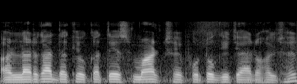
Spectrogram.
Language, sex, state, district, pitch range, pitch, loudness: Maithili, male, Bihar, Supaul, 110-120 Hz, 115 Hz, -19 LUFS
